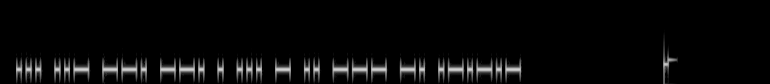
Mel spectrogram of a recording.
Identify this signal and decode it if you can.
Morse code, heard as a keyed tone, about 25 wpm, 700 Hz. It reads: SUGGESTION.
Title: Sentences from Top 1600 Words 25wpm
